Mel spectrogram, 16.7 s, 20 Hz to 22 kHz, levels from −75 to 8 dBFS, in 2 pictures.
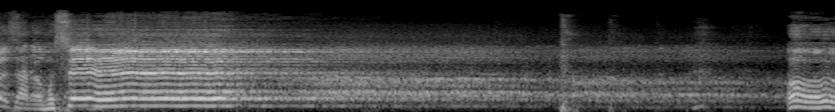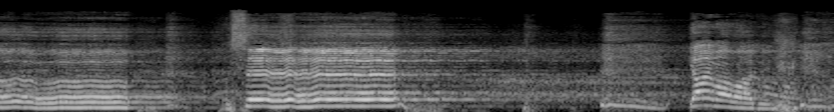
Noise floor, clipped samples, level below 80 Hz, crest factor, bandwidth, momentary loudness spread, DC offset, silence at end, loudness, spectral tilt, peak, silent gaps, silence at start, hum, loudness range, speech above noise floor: -36 dBFS; under 0.1%; -50 dBFS; 16 dB; 14.5 kHz; 22 LU; under 0.1%; 0 s; -13 LUFS; -2.5 dB/octave; 0 dBFS; none; 0 s; none; 16 LU; 24 dB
